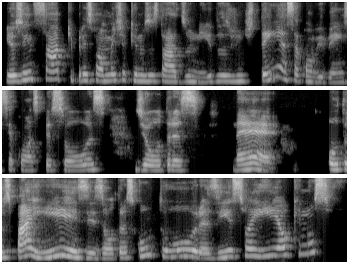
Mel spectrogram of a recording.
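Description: A woman's voice: a little high, moderate pace, warm tone. A woman hosting an interview, reflecting on her own family and asking long questions. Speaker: interview host. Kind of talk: conversational interview.

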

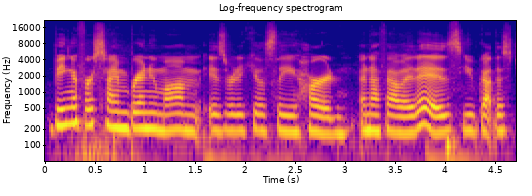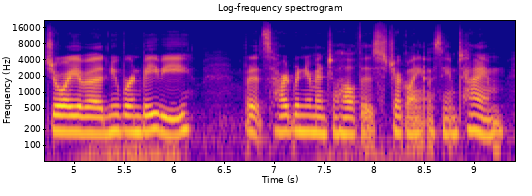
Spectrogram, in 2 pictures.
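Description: Smooth-voiced woman podcast host, supportive. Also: fairly low pitch, little pitch movement. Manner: supportive, gentle, quick to affirm. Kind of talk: podcast interview.

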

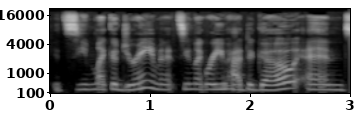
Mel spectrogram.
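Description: A young woman from the Boston area with a raspy voice, chatting as a guest in a casual interview, talking loosely with many fillers and frequent laughs. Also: a little high, steady tone, a little fast, no room sound, clean studio sound. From Boston area, United States.

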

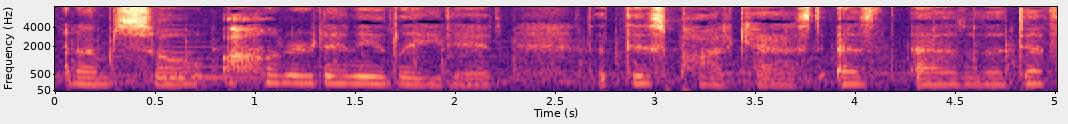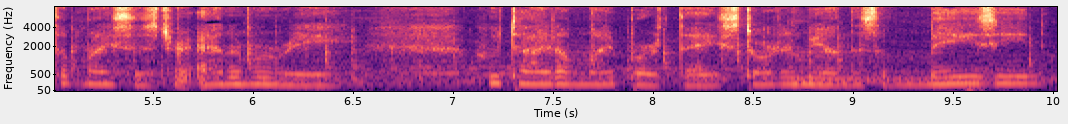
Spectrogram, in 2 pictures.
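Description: A woman's voice: lowish voice, fairly even intonation, unhurried. A middle-aged woman hosting a podcast in a casual, upbeat morning chat, often half-whispering, with a stuffy nose from a head cold. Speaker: podcast host.

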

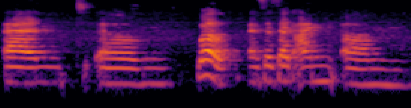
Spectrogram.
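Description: A woman's voice: mid-range voice, slow pace, low-quality recording. A middle-aged woman from Austria, a native German speaker, chatting casually as an interview guest on a video call, laughing often and restarting her sentences. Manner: relaxed, laughs often, many fillers and restarts. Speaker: guest artist.

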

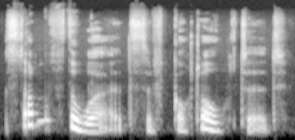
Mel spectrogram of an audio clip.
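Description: A woman's voice: medium pitch, sing-song, measured pace, vocal fry, dark tone, breathy edge, no echo, clean studio sound, heavily acted. A woman voicing a timid, polite, easily flustered little girl in a storybook, hesitant and pleading. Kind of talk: storybook reading.

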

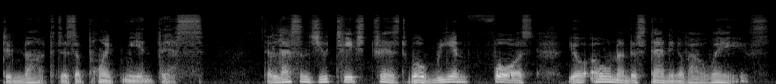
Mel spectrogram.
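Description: A man voicing an imperious dark elf matriarch for an audiobook, with a commanding, deliberate and menacing delivery. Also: low voice, lively intonation, breathy edge, full character voice. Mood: cold threat.

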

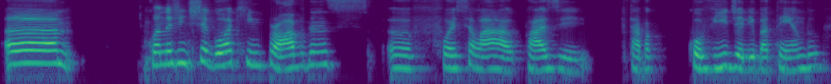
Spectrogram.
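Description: A woman's voice: mid-range voice, steady tone, slow pace, a little mellow. A woman from Brazil with a gaúcho accent, talking casually and hesitantly, full of fillers and restarts. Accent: Gaúcho Brazilian Portuguese. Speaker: interviewee. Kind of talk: casual conversational account.

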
